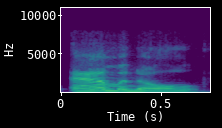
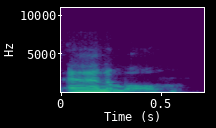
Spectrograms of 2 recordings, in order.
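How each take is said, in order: First: The m and n sounds are swapped. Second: The m and n sounds are in normal order. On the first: The speaker calls it wrong. "I did aminal" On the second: The speaker calls it right. "versus animal"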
